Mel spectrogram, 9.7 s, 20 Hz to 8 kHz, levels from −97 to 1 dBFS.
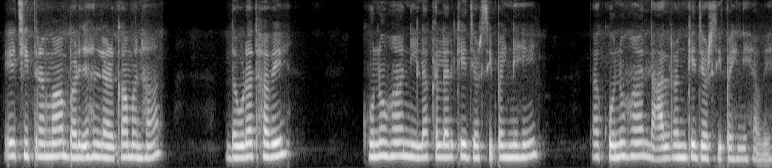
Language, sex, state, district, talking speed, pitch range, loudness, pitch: Chhattisgarhi, female, Chhattisgarh, Rajnandgaon, 160 wpm, 215-235 Hz, -15 LUFS, 220 Hz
